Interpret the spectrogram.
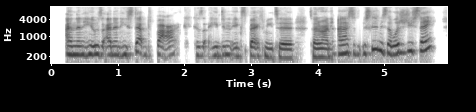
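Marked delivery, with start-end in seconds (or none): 4.7-5.7 mock courteous, calm, polite, pitched-up voice. Retelling turning back to ask a man what he said; retelling a polite question. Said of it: "I said it in a polite way".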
